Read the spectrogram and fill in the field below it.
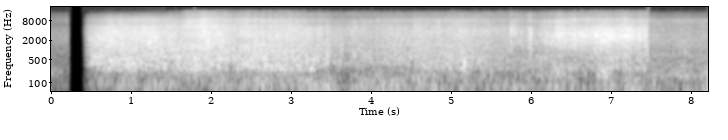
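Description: Steady, loud wind and rushing waves wash over a Hallberg Rassy 54 sailboat running under genoa in about 25 knots on a rolly sail along the Jamaican coast, a continuous roar broken only by a brief dropout at the start.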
